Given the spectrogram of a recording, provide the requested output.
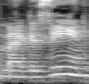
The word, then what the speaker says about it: magazine: long I sound, but magazine comes from Arabic, meaning a storehouse. It then passed through Italian and French, but the pronunciation kept with the French form in.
